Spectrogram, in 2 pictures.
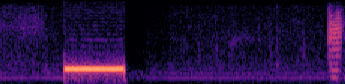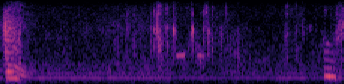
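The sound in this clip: A telephone tone after a dropped call: a single loud, steady half-second beep, followed by faint, muffled voices on the line.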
